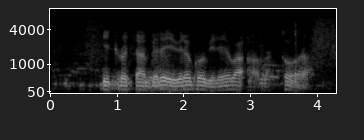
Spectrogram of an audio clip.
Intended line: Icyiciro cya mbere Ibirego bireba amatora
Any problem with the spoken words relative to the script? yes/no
no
